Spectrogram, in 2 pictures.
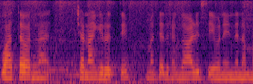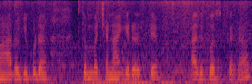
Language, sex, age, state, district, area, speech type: Kannada, female, 30-45, Karnataka, Dakshina Kannada, rural, spontaneous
